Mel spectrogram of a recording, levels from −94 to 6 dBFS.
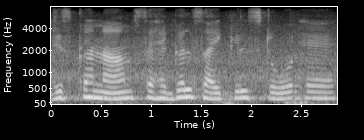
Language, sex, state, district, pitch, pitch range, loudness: Hindi, male, Punjab, Fazilka, 195 Hz, 185-205 Hz, -14 LUFS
